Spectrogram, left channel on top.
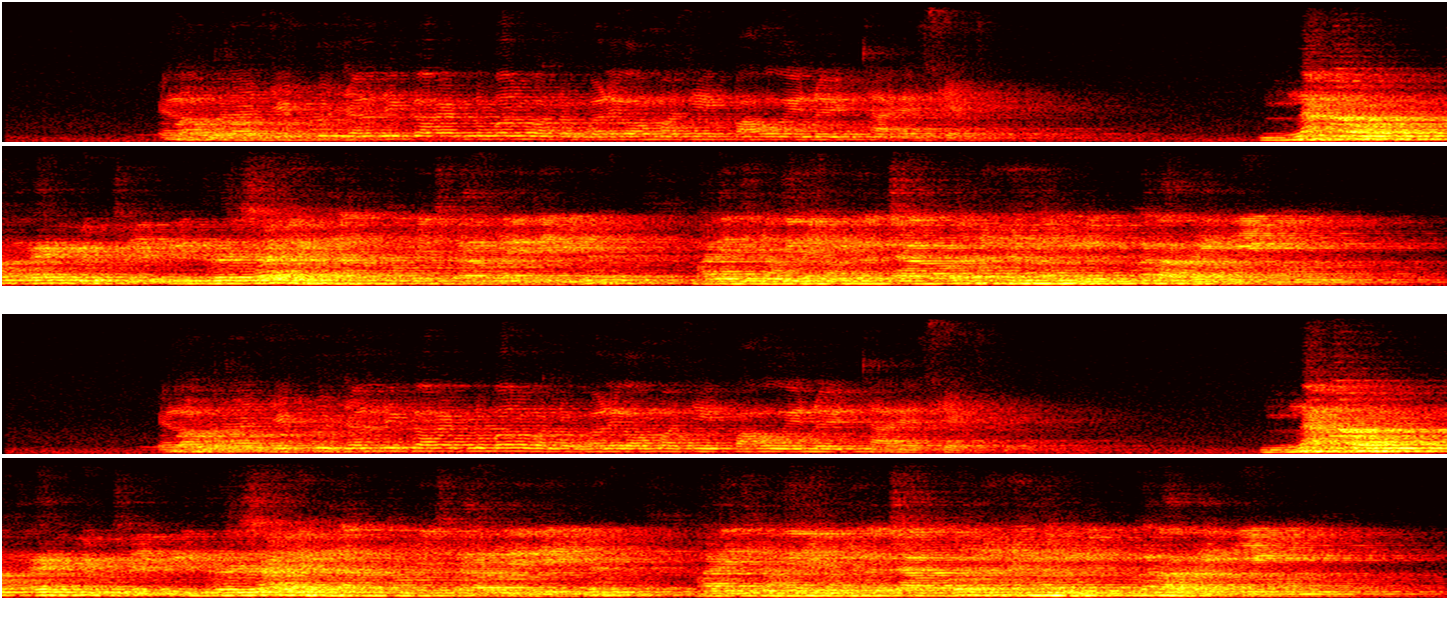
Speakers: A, on the right; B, on the left.
A: એટલે
B: બરોબર
A: અમારે
B: બરોબર
A: જેટલું જલ્દી કરો એટલું બરોબર ને વળી આમાંથી પાહુ એનું એ થાહે એમ
B: ના ના હુ ઘરાય ગિયું છે એટલે મિત્ર છે એમના જોડે જ કરાવ
A: હમ
B: રહી દે
A: હમ
B: એવી છે મારી જે
A: ચાલે
B: બધી રેગ્યુલર
A: ચાલે
B: ચાલ હોય ને એમના જોડે કરાવ દઈએ બધું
